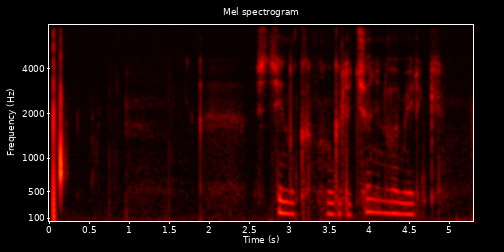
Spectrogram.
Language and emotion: Russian, neutral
